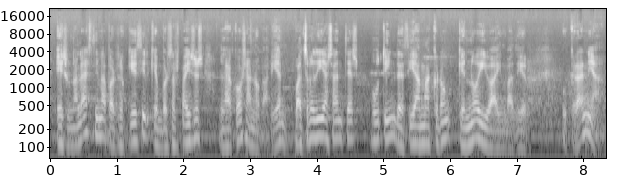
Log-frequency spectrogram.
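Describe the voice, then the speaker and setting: Noticeable background noise sits behind a man speaking at a moderate pace. His voice is medium in pitch with ordinary variation. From Spain, Andalusia (Córdoba), raised in Barcelona. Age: 70s. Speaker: lawyer. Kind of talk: interview. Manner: halting, many repetitions.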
